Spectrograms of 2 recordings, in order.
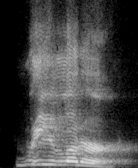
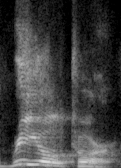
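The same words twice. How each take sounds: First: Realtor said "real-i-tor" with three syllables; wrong realtor. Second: Realtor said slowly as "real-tor", two syllables; correct realtor. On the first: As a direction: Realtor pronounced ree-luh-ter, the common mistake. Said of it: "The word is not realtor". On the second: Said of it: "The word is not realtor, it's realtor". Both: Shown as a demonstration.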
